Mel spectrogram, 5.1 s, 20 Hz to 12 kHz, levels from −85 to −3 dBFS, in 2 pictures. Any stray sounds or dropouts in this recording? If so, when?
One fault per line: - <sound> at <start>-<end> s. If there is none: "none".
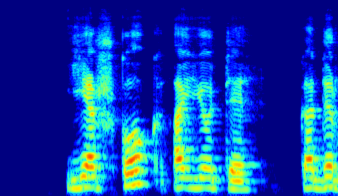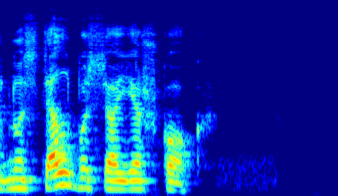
none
